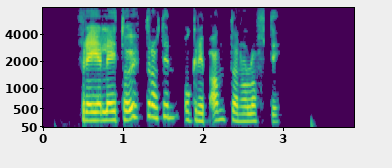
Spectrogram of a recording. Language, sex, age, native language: Icelandic, female, 30-39, Icelandic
